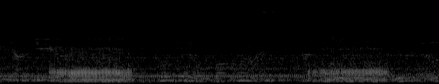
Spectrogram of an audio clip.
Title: pug snore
